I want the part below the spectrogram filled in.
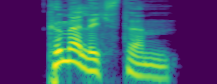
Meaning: strong dative masculine/neuter singular superlative degree of kümmerlich
- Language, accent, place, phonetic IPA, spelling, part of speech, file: German, Germany, Berlin, [ˈkʏmɐlɪçstəm], kümmerlichstem, adjective, De-kümmerlichstem.ogg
